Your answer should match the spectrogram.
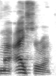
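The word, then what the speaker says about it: מעשר: 3 8 through 10 means 10th in hebrew and it's pronounced maisha 10 percent of every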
